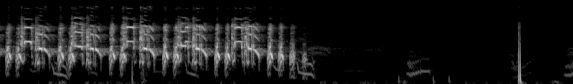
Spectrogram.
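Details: Grey partridges, a pair known locally as teetar, give a loud run of harsh, rhythmic squawks for about three seconds, then fall quiet apart from a few soft notes and one sharp click.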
